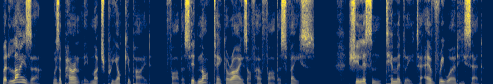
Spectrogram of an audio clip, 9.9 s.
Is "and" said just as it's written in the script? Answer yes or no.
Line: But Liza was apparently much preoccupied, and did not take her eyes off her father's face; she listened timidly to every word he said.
no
